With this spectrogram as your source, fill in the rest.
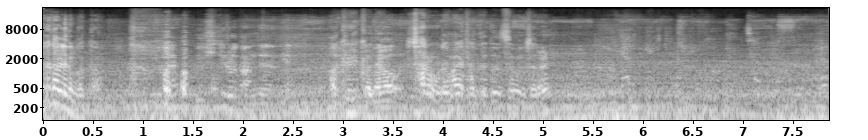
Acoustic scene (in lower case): car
